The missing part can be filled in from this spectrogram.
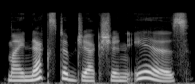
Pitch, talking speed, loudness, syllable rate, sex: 205 Hz, 125 wpm, -16 LUFS, 3.3 syllables/s, female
